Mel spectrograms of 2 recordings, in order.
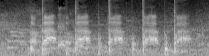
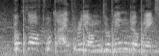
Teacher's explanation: there are 10 syllables per line that alternate between an unstressed and a stressed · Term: iambic pentameter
